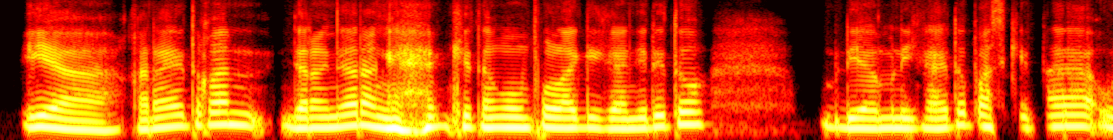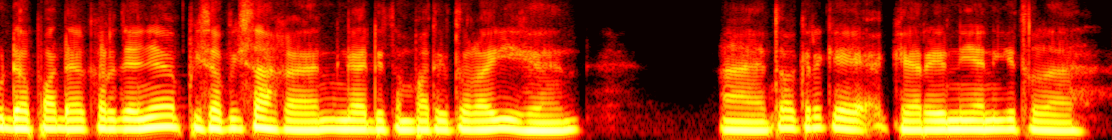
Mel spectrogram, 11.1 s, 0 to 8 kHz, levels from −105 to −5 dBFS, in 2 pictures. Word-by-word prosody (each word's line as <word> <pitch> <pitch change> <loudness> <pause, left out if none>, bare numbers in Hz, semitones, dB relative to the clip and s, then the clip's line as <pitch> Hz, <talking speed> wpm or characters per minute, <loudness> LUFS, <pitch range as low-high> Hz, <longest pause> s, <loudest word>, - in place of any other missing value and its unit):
Iya, 185 -2 +5 0.4
karena 165 +3 0
itu 205 - -6
kan 230 0 +3 0.3
jarang-jarang 185 +4 +3
ya - - +7 0.3
kita 190 -1 0
ngumpul 180 0 +3
lagi 175 0 0
kan, 165 - +2
jadi 195 +3 +1
tuh 235 0 +4 0.7
dia 170 0 +3
menikah 170 0 0
itu 225 - -3
pas 200 - 0
kita 180 +2 -11 0.3
udah 165 -2 +2
pada 160 -1 -1
kerjanya 160 +2 +1 0.2
pisah-pisah 165 0 0
kan, 145 -1 0
nggak 150 -1 +1
di 150 - -2
tempat 145 0 -1
itu 150 - -4
lagi 155 +2 +1
kan. 135 0 +1 0.8
Nah, 145 -1 -1
itu 145 - -8
akhirnya 175 +2 -5
kayak 155 -3 -2
kayak 145 -1 -2
reunian 150 0 +2
gitu 155 0 -6
lah. 135 -1 -4
165 Hz, 195 wpm, -16 LUFS, 150-180 Hz, 0.8 s, ya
